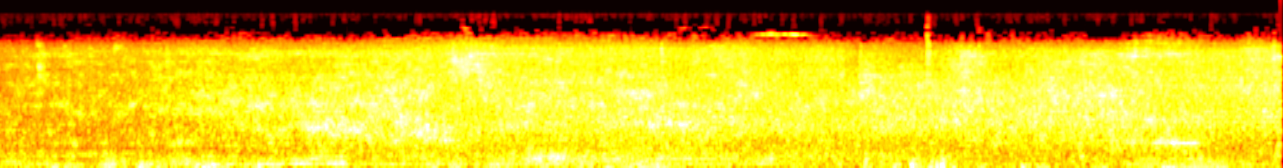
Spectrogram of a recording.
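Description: City street traffic: several car engines running, with a low engine hum that rises and fades as cars move off.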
